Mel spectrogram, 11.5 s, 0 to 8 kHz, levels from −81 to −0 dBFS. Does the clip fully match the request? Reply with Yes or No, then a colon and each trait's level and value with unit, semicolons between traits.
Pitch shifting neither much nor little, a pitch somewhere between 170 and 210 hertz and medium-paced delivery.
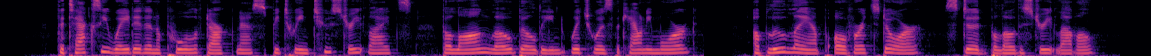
No: narrow, 1.8 semitones; medium, 185 Hz; average, 165 wpm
